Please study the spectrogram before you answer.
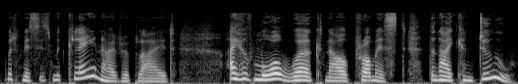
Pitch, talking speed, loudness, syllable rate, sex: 200 Hz, 175 wpm, -17 LUFS, 4.8 syllables/s, female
